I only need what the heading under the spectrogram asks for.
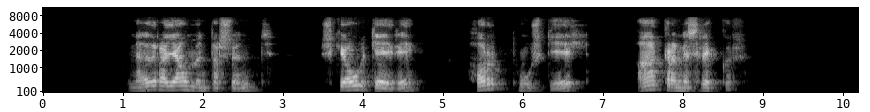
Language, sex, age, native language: Icelandic, male, 50-59, Icelandic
